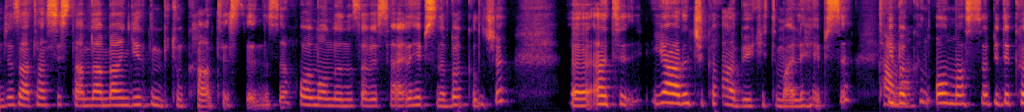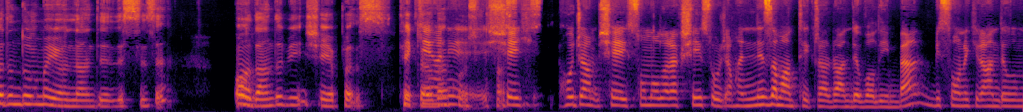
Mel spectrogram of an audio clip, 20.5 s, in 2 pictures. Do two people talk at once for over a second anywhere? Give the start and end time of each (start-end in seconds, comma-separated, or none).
14.3-15.9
